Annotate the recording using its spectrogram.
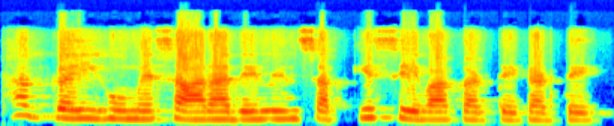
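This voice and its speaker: Woman voicing a shrill, bullying daughter-in-law. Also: steady tone, normal speed, lightly acted. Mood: complaining. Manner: shouting, scolding, threatening.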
